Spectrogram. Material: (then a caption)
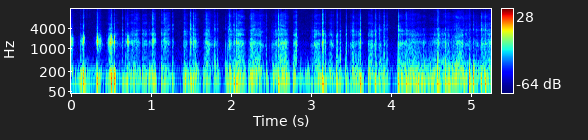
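Paper. Fingertips and short nails tap and scratch the walls of two identical small, empty, hollow paper cups held sideways. Quick, dry papery taps and scrapes come in an irregular stream, with a hollow low thump under each tap and a faint resonance around 1.6 kHz, each sound dying away almost instantly.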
